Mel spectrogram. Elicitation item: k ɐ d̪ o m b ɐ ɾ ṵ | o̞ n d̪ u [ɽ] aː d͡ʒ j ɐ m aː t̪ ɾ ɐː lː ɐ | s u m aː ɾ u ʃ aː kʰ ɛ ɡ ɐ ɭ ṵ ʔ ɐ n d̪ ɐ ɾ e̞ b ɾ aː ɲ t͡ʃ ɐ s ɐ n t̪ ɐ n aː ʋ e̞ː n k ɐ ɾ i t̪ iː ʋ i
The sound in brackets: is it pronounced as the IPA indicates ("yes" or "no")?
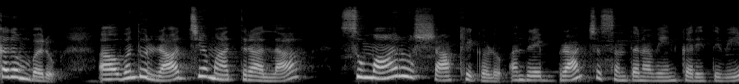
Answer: no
